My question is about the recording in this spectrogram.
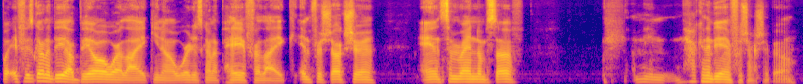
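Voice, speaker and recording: A man's voice: low voice, moderate pace, a little mellow, smooth, no room sound, clean studio sound. A young man chatting casually about stocks on a livestream, rambling with lots of fillers and answering viewers, sounding sleepy. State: sleepy, yawning. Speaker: stock vlogger.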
